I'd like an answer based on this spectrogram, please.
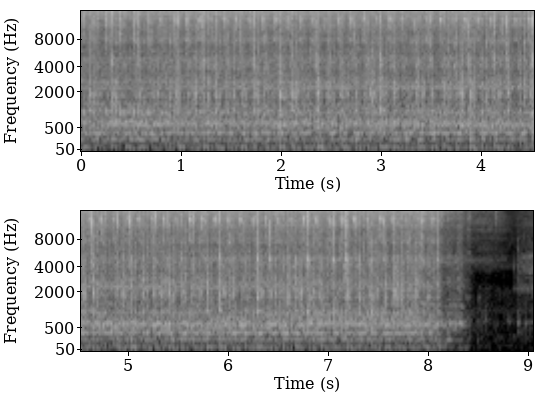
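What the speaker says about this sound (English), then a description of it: "So we're going to sew down this seam." A sewing machine stitches steadily down a seam of a Regency-style reticule, a loud continuous mechanical whir at a close distance that runs for about eight seconds before stopping abruptly.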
